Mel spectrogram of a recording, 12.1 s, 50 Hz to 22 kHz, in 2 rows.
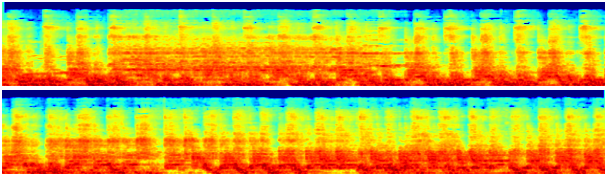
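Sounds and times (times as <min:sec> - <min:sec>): electronic keyboard music: 0:00.0 - 0:12.0.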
